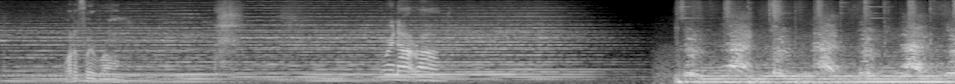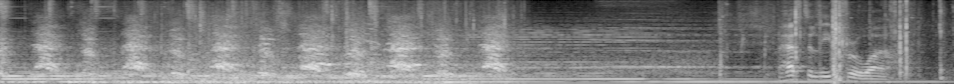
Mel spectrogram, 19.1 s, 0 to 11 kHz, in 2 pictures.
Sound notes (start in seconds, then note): 2.1 sighs; 8.9 crowd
